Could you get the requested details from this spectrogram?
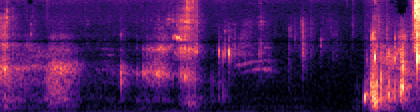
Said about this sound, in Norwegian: Jeg prøver å ikke slurpe rett opp i mikrofonen. Men som dere vet, så skal kaffe slurpes. Det er Spør en hvilken som helst dyktig barista, og vedkommende vil fortelle deg at kaffe skal alltid slurpes.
